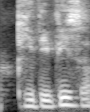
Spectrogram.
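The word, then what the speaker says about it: PDVSA: But what I'm trying to say PVESA or PD visa for a better pronunciation in English uh were before Charles didn't create PVESA.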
